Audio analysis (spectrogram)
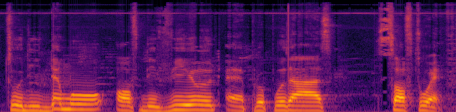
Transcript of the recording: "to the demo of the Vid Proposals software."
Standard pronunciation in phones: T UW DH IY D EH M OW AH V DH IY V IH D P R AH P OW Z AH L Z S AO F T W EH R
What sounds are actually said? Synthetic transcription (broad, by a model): T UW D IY D EH M OW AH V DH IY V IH D P R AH P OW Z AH Z S AO F T W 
